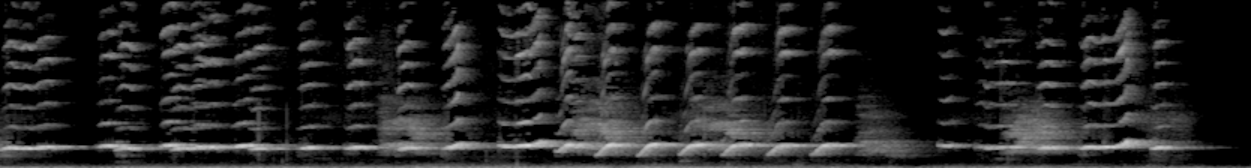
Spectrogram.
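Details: Pair of adult cinnamon cockatiels singing and displaying to win a mate: steady whistled notes, then a quick run of about six downward-slurred whistles, a brief pause, and a final rising chirp, over a soft low indoor hum.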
